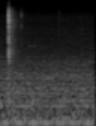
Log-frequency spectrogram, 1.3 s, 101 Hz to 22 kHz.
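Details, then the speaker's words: A single sharp click over low room hum as a subglottic suctioning inner cannula locks into a Blom tracheostomy outer tube, on a Servo 300 ventilator set to SIMV 12, tidal volume 600 and PEEP 5. "you will now hear an audible click indicating the canula is now secure to the Blum outer"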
